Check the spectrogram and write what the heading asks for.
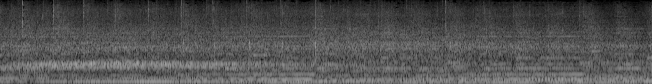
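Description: Grand piano and cello playing an instrumental passage of long held notes.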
